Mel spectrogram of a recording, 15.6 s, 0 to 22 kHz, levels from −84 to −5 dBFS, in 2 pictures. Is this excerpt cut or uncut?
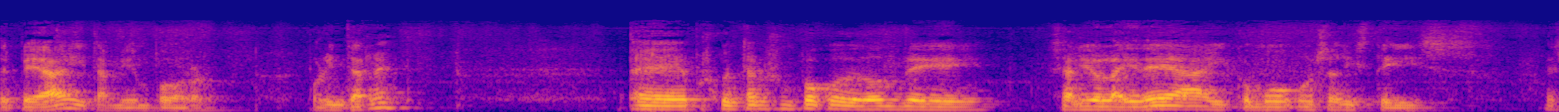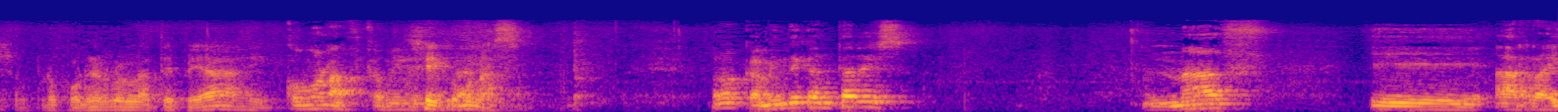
cut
